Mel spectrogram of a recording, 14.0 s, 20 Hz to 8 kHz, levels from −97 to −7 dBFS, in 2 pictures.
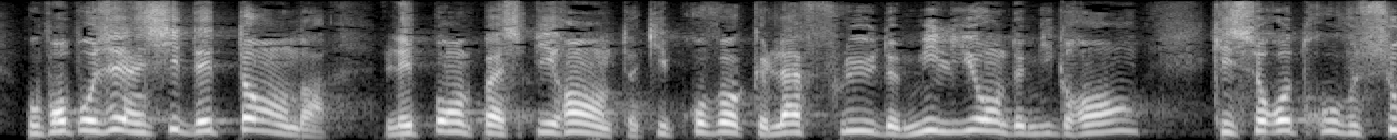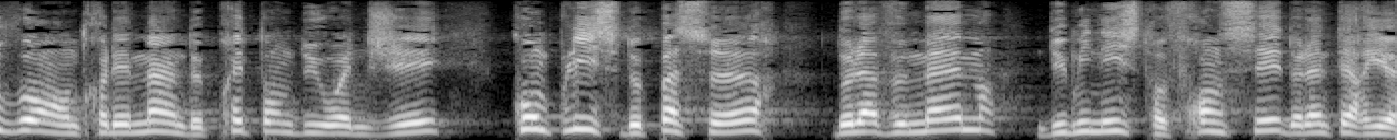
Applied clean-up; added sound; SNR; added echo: none; none; none; none.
